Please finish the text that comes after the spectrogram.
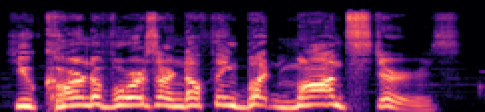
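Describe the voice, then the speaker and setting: A man's voice: very high voice, moderate pace, pushed and bright, dry recording, soft background music, heavily acted. A man acting an uneasy, agitated young male animal character in an anime fan dub. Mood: terrified, accusing. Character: uneasy young male herbivore recoiling from a carnivore friend.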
